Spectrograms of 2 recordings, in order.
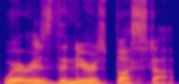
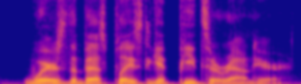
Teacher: notice how the intonation rises at the end of the sentence when you're asking a question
